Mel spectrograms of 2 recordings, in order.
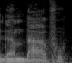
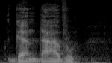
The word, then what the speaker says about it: Gândavo: denominação mais recente mas a minha geração ea geração dos meus mexe dizia gândavo eu acho que essa é deve ser a pronúncia é o nome gândavo criado à semelhança de batavo já que a família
